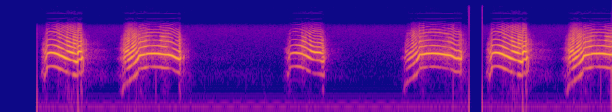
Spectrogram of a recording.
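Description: Rhinoceros giving a series of high-pitched squealing calls, about six in all, each lasting around half a second and rising then falling in pitch.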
